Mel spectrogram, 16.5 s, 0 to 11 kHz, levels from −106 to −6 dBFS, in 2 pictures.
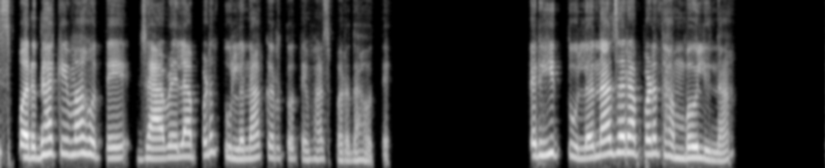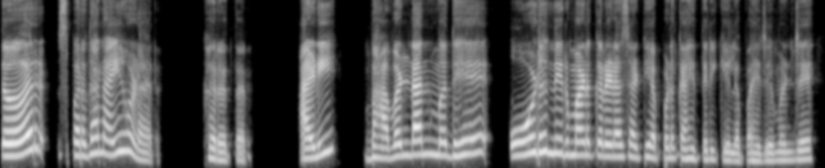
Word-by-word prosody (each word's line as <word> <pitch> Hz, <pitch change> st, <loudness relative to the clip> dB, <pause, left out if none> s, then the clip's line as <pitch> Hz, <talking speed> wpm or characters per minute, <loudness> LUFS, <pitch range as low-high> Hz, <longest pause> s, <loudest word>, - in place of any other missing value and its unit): स्पर्धा 225 Hz, +4 st, +5 dB
केव्हा 285 Hz, 0 st, +1 dB
होते? 215 Hz, -6 st, -1 dB, 0.2 s
ज्यावेळेला 210 Hz, +4 st, +2 dB
आपण 260 Hz, +6 st, -3 dB
तुलना 200 Hz, 0 st, -2 dB
करतो, 205 Hz, -2 st, -9 dB
तेव्हा 180 Hz, +1 st, -9 dB
स्पर्धा 165 Hz, -2 st, -9 dB
होते. -, -, -11 dB, 1.4 s
तर 245 Hz, -, +1 dB
ही 285 Hz, +4 st, +3 dB
तुलना 225 Hz, +5 st, +3 dB
जर 315 Hz, +1 st, +5 dB
आपण 295 Hz, -1 st, +3 dB
थांबवली 210 Hz, -5 st, +1 dB
ना, 155 Hz, -1 st, -5 dB, 1.0 s
तर 260 Hz, +10 st, +6 dB, 0.2 s
स्पर्धा 260 Hz, +3 st, -1 dB
नाही 290 Hz, 0 st, +1 dB
होणार 345 Hz, -1 st, -2 dB, 0.5 s
खरं 185 Hz, -5 st, -1 dB
तर -, -, -6 dB, 0.6 s
आणि 245 Hz, -, +4 dB, 0.4 s
भावंडांमध्ये 260 Hz, +6 st, +1 dB, 0.3 s
ओढ 290 Hz, +5 st, +4 dB
निर्माण 270 Hz, -3 st, +2 dB
करण्यासाठी 235 Hz, -2 st, 0 dB
आपण 205 Hz, 0 st, -4 dB
काहीतरी 190 Hz, -2 st, -5 dB
केलं 155 Hz, -2 st, -5 dB
पाहिजे. 155 Hz, -1 st, -5 dB
म्हणजे 165 Hz, +3 st, -5 dB
230 Hz, 120 wpm, -22 LUFS, 200-275 Hz, 1.4 s, तर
